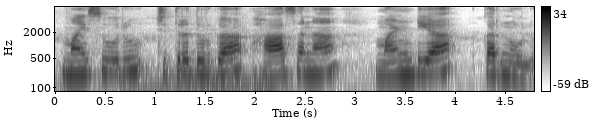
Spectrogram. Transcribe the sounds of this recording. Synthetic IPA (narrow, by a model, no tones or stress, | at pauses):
mɐjsuːɾut͡ʃit̪ɾɐd̪uɾɡʱaɦaːsɐnaː | mɐɳɖjaː | kɐɾnuːlu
